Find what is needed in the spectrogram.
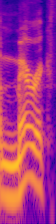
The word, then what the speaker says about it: Merrick: And one of our freelance writers, Kevin Revolinsky, says that since the 1890s, the Merrick family, rhymes with Derek, has had Merrick's Bar, and that he would say that that is some of the best fish fry that you will find.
